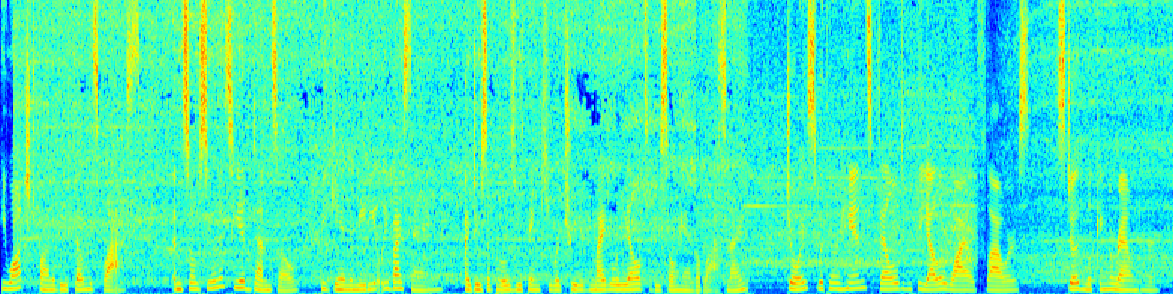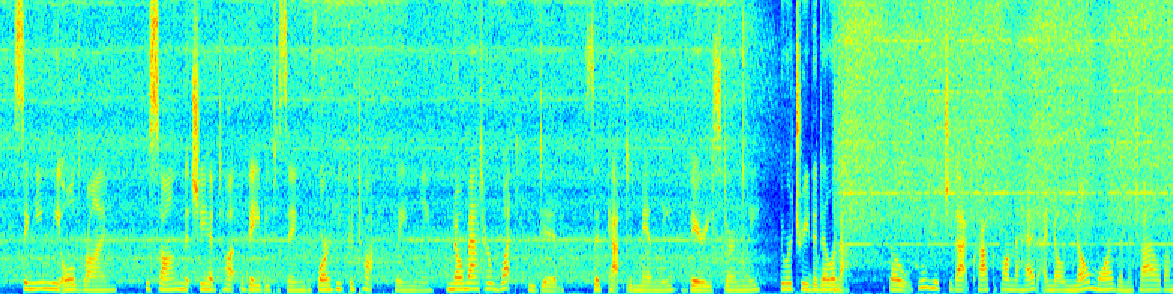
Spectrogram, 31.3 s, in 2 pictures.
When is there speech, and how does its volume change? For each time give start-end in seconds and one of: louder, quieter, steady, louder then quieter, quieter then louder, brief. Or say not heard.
0.0-31.2 steady.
